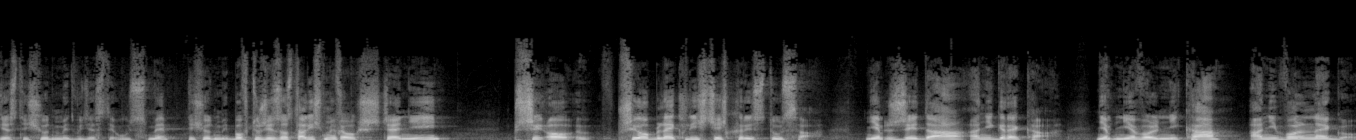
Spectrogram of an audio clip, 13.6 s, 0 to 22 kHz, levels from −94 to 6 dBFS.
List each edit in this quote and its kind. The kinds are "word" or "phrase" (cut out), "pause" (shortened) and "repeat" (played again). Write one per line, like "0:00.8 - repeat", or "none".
0:01.9 - word
0:02.4 - word
0:03.4 - word
0:07.2 - word
0:08.8 - word
0:11.1 - word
